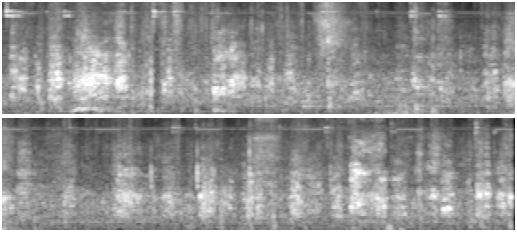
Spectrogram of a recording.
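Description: A boxer and a labradoodle play-fighting, with short, irregular dog vocalisations and scuffling.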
